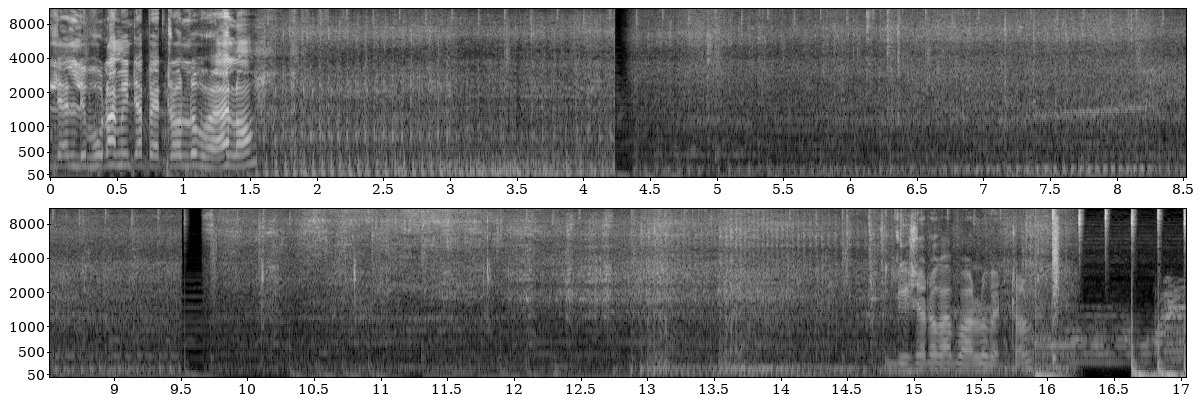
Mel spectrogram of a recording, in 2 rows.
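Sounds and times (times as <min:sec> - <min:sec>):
motorcycle engine running: 0:00.0 - 0:16.1.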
